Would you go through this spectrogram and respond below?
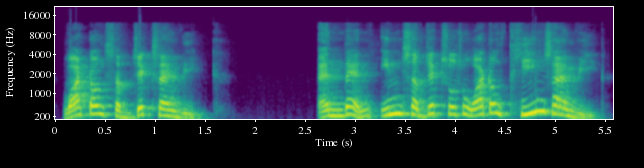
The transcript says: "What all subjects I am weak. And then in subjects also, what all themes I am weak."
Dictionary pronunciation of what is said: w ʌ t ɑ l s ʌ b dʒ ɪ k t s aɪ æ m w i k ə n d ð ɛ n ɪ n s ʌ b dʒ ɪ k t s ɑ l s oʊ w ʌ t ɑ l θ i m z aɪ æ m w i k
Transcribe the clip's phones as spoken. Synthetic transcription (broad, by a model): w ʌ t ɑ l s ʌ b dʒ ɪ k t s aɪ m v i k ə n d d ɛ n ɪ n s ʌ b dʒ ɪ k t s ɑ l s oʊ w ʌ t ɑ l t i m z aɪ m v i k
